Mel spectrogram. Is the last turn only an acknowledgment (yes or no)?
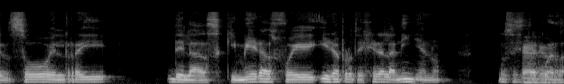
no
